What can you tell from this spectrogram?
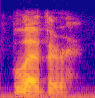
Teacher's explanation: th tongue between the teeth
